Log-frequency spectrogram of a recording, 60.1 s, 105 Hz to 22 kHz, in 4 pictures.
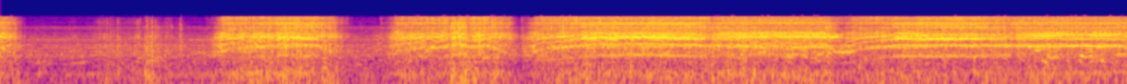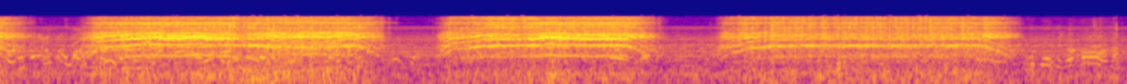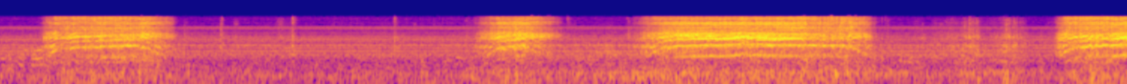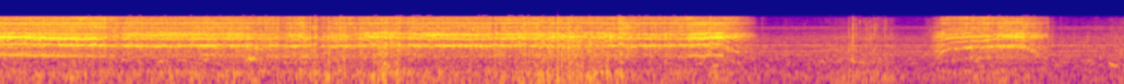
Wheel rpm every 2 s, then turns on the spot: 10, 90, 80, 110, 160, 140, 160, 70, 140, 130, 90, 100, 110, 150, 20, 90, 0, 0, 40, 100, 110, 20, 150, 160, 160, 160, 160, 50, 50, 50.
0-2 28-30 36-38 54-56 58-60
